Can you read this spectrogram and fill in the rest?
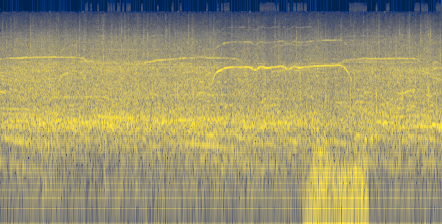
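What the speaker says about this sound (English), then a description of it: "You notice how the crowd got involved." A basketball arena crowd roars after a hustle play, a continuous loud wash of cheering and whistles that swells briefly near the end.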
